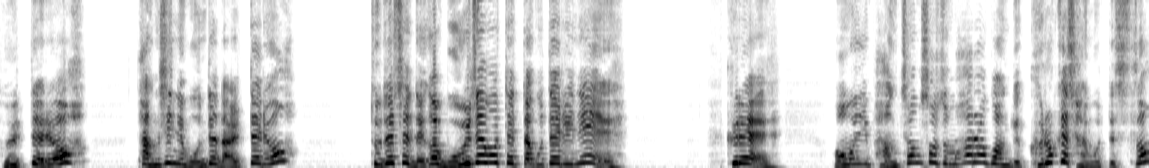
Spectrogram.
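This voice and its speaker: A woman's voice: high voice, expressive, moderate pace, pitched above the performer's own voice. A woman voicing a cruel young wife who screeches scornful nagging at her mother-in-law in a storybook radio drama. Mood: furious.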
